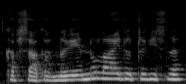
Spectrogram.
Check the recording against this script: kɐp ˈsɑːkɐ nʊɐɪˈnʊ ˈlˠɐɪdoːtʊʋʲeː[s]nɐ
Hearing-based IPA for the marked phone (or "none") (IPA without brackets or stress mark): s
